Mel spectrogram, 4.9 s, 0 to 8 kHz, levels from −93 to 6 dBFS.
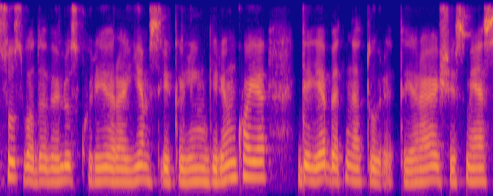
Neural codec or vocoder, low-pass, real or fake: vocoder, 22.05 kHz, 80 mel bands, HiFi-GAN; 7.2 kHz; fake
